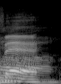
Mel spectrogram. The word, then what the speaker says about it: Fe: But Fe, for those of you who are bilingual, is how you say faith in Spanish. – Oh. – So, Fe is faith.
